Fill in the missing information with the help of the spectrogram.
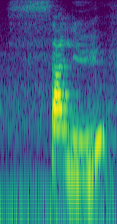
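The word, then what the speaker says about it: salut: gente tem o salir salir isso pode repetindo depois de mim aqui a gente não pronunciou ter e aqui oo tá sozinho Como eu disse no começo do vídeo a gente faz o biquinho é uma mistura de io con I Então a gente fala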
